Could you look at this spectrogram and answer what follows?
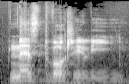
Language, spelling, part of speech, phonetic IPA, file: Czech, nezdvořilý, adjective, [ˈnɛzdvor̝ɪliː], Cs-nezdvořilý.ogg
- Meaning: impolite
